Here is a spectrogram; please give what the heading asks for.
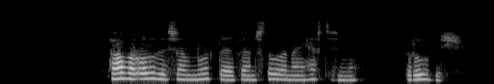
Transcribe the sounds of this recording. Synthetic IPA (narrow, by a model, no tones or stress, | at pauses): θaðvaɾɔɾðɪðsɛmnɔːt̪aðɪθaðanst̪oːwðanːaiɦɛst̪ʏsɪnːɪ | pɾoːwðɪɾ̥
